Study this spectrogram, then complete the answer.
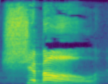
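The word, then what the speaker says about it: shibboleth: this in your kitchen a shibbole but it has two bees so it's chabal it is that double b pronunciation and it means a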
